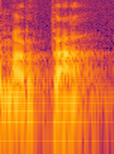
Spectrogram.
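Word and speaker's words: Martin: El apellido de ellos era Martín, se escribe, se pronuncia Martá. Martá, se escribe Martín o Martín.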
